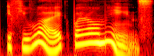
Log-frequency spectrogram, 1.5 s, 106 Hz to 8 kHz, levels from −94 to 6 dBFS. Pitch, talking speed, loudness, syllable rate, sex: 235 Hz, 195 wpm, -16 LUFS, 4.3 syllables/s, female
